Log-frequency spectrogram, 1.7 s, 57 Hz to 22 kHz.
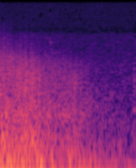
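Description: Explosion from medium laser fire in the MechCommander 2 video game, a heavy muffled blast with deep low rumble that decays gradually over under two seconds, fairly quiet overall.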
